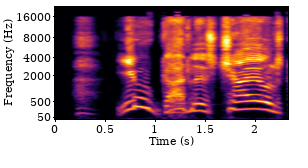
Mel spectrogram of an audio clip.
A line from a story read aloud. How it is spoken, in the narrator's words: cried the witch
